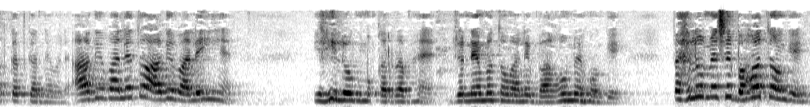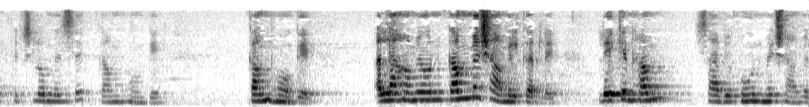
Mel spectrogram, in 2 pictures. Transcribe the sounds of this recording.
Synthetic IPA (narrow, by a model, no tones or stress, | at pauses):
ɐb̚kət̪kɐɾneʋaːlḛʔaːɡeʋaːlet̪oaːɡeʋaːleɦĩɦɛ̃ː | jɐɦiloːɡmʊqərːəbɦɛ̃ːd͡ʒoːneːmət̪õʋaːlebaːɣõmẽɦõːɡeː | pɛɦlõmẽsebɐɦʊt̪ɦõːɡeːpɪt͡ʃʰlõmẽsekɐmɦõːɡeː | kɐmɦõːɡeː | ɐlːaɦɦɐmẽʊnkɐmːẽʃaːmɪlkɐɾleː | leːkɪnɦɐmsaːbɪquːnmẽʃaːmɪ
